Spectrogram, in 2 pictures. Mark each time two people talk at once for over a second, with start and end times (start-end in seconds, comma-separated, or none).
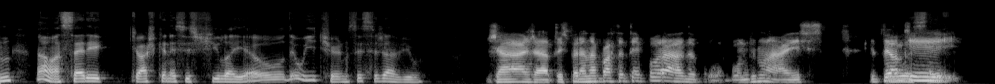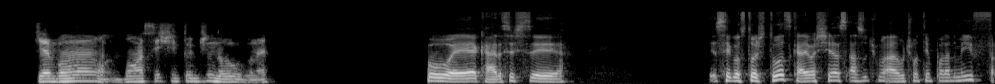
none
